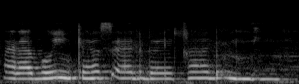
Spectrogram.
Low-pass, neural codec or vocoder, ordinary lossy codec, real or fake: 7.2 kHz; codec, 16 kHz, 2 kbps, X-Codec, HuBERT features, trained on general audio; none; fake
